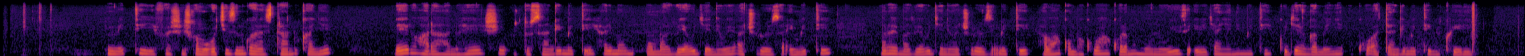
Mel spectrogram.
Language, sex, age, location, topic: Kinyarwanda, female, 18-24, Kigali, health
